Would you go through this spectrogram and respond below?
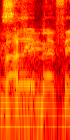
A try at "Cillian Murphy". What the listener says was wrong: Did you just say Cillian? It's Killian. Killian Murphy.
